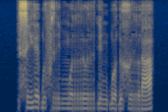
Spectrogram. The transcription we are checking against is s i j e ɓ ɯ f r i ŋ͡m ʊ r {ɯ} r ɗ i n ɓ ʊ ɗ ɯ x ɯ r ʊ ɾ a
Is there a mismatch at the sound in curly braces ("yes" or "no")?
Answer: no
